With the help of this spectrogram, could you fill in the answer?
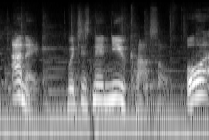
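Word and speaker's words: Alnwick: stop in kwonmore kwama before finishing up in almwick anak which is near newcastle or as the people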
